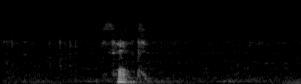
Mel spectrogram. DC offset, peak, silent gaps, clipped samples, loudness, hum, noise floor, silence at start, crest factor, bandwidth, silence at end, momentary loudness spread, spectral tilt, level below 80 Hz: under 0.1%; -16 dBFS; none; under 0.1%; -39 LUFS; none; -62 dBFS; 0.05 s; 30 dB; 16.5 kHz; 0 s; 23 LU; -6 dB/octave; -68 dBFS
